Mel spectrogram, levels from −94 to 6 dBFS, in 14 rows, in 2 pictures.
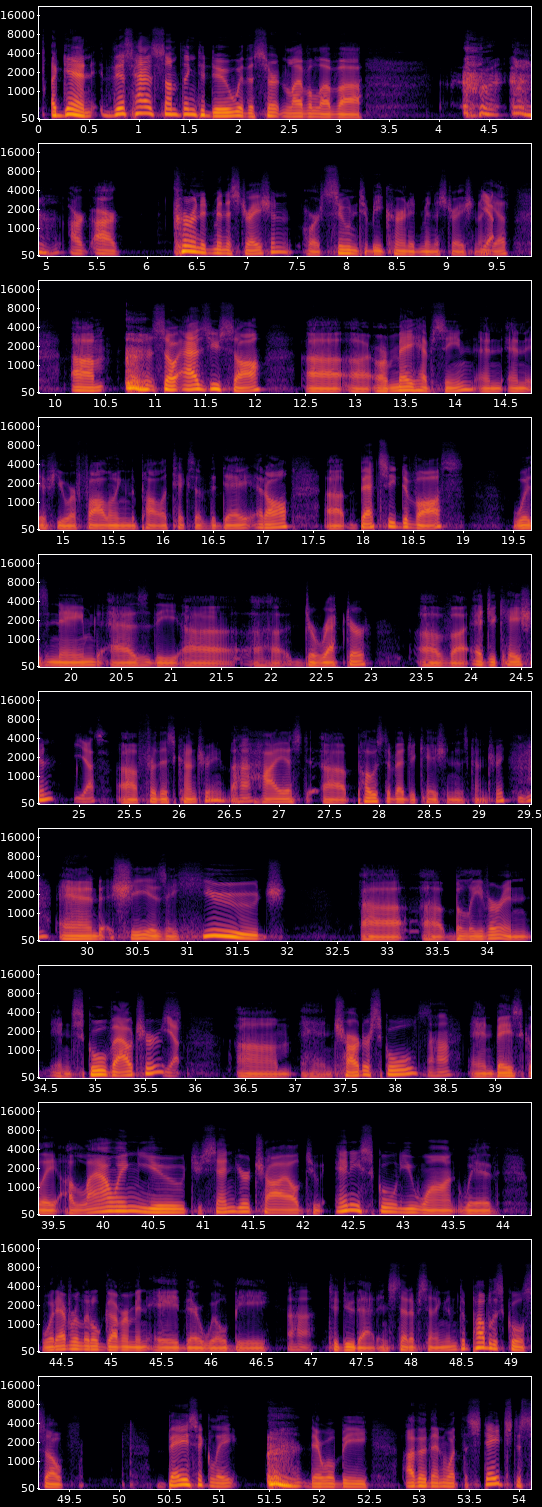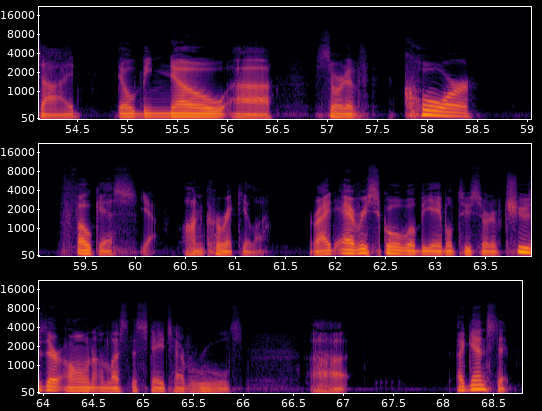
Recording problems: muffled; slightly; fading above 2.5 kHz

